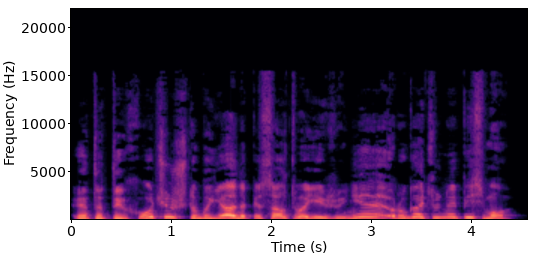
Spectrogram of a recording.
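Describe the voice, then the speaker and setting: A man doing a raised-voice reluctant gentleman. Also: high voice, big pitch swings, normal speed, voice pushed up. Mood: puzzled. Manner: refusing, exasperated. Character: educated gentleman, reluctant and firm.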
